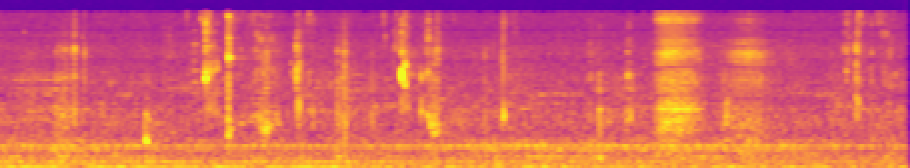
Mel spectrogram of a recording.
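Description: Faint chewing of a mouthful of fried ampog with the lips closed: scattered soft mouth clicks, and a brief breathy rush about four seconds in.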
